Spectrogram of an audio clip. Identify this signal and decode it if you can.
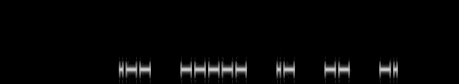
Morse code, heard as a keyed tone, about 34 wpm, spaced as for 20 wpm, 690 Hz. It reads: W0AMN
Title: USA Call Signs - 5 Characters - 3x Character Spacing - 35wpm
